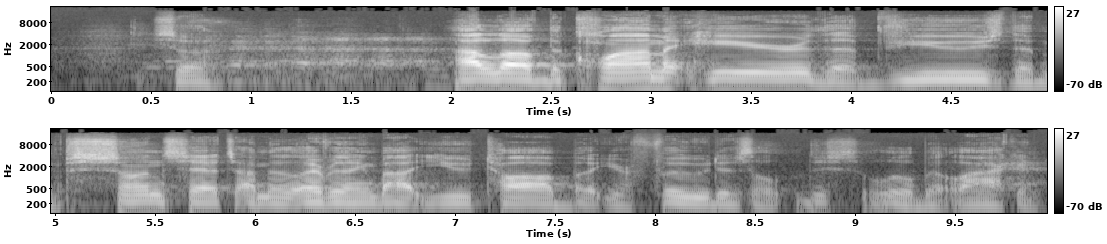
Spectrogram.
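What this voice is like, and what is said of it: Southern US accent. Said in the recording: “If you can tell from my accent, I'm a little further south than that. So I grew up in Georgia.”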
